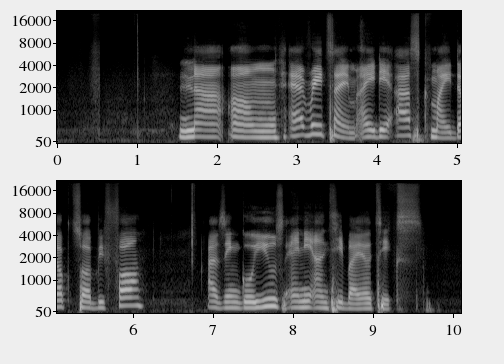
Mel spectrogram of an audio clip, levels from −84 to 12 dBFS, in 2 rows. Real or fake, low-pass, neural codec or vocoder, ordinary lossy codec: fake; none; autoencoder, 48 kHz, 32 numbers a frame, DAC-VAE, trained on Japanese speech; none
